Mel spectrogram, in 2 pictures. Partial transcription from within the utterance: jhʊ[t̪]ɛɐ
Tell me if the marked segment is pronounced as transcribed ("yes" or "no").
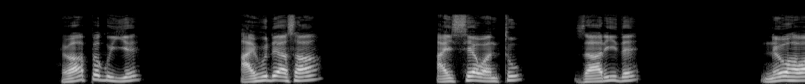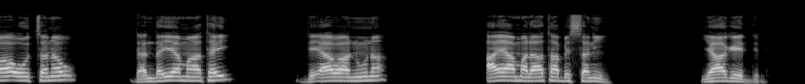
no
